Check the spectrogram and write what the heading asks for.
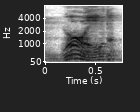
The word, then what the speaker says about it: world: Y la palabra world, para colmo, termina en 3 consonantes. RLD. World. Igual, vamos a pronunciar una pequeña A después de la D.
